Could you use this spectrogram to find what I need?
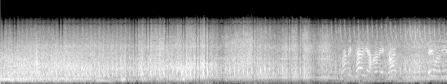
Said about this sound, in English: Helicopter is slightly more serious than grabbing the family car Saturday night.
